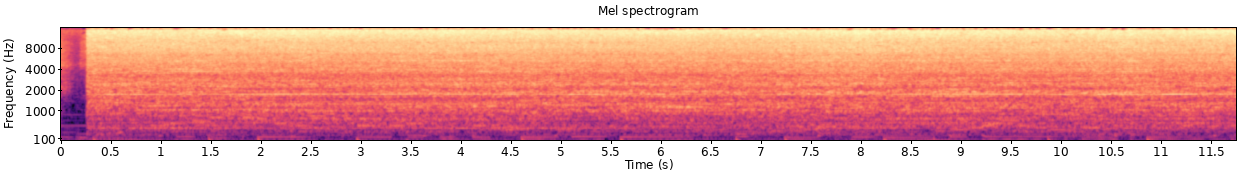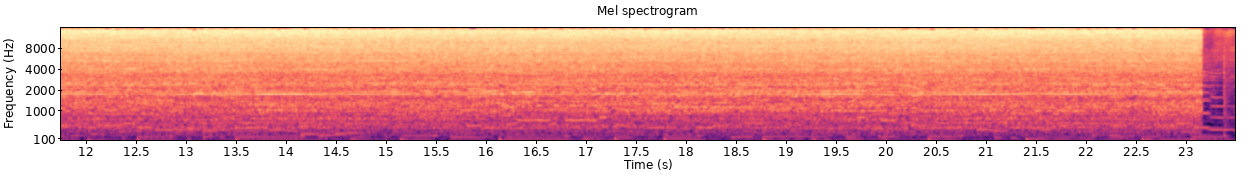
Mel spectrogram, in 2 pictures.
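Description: A hair dryer blows continuously at close range, drying hair after a Brazilian blowout treatment, a loud steady whooshing roar with a constant motor whine that never lets up, with no voices.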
